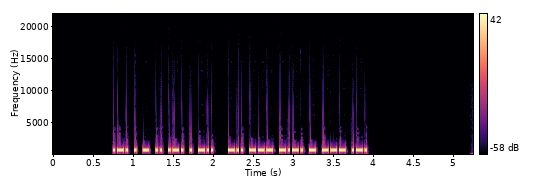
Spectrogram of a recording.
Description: Morse code, heard as a keyed tone, about 41 wpm, 700 Hz. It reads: RETIRED DOCTOR
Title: Practice QSO - Exchange 3 - More Info - 45wpm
